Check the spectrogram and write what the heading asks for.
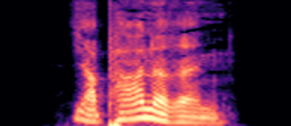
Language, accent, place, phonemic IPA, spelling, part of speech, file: German, Germany, Berlin, /jaˈpaːnəʁɪn/, Japanerin, noun, De-Japanerin.ogg
- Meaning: female equivalent of Japaner (“Japanese person”)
